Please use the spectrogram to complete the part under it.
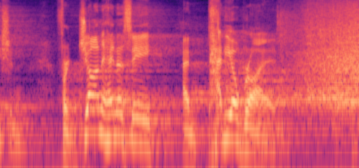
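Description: An elderly man announces loudly through a microphone in an echoing hall.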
